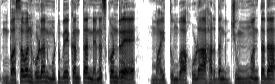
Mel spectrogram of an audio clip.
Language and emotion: Kannada, disgusted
